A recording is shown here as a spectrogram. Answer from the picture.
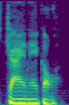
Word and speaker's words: Giant Eagle: the the Pittsburgh area, you got to say it like they the natives down there say it. It's Giant Eagle. Giant Eagle? Eagle. It's like I G G L E.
